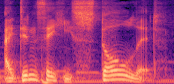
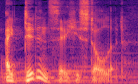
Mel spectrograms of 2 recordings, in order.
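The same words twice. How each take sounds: First: The word 'stole' carries the main stress. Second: The word 'didn't' carries the main stress. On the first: The person got it some other way. "so maybe clarifying that maybe they did pay or" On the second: The speaker denies saying it at all. "clarifying that you did not say that"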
